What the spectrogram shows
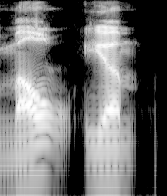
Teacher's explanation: را کو موٹا کریں گے، را ساکن سے پہلے زبر ہے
